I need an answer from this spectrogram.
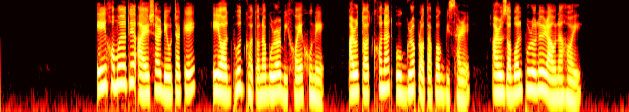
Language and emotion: Assamese, neutral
